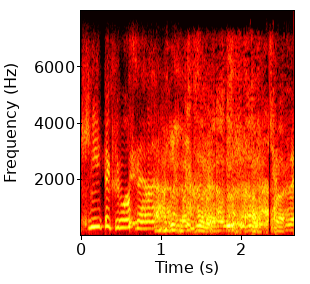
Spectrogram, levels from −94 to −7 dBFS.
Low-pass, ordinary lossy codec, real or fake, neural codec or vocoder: 7.2 kHz; Opus, 32 kbps; fake; codec, 24 kHz, 1.5 kbps, HILCodec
